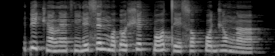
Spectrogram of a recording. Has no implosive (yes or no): no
